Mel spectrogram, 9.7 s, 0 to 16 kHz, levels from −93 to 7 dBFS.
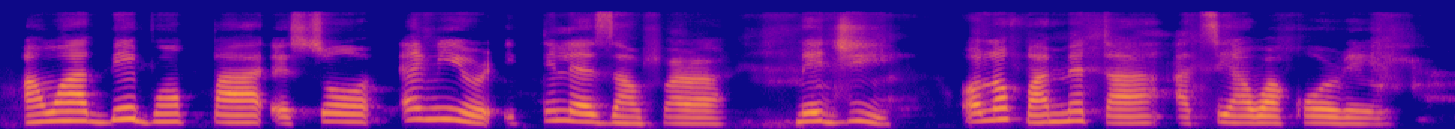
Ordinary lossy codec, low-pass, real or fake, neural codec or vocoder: MP3, 96 kbps; 10.8 kHz; fake; codec, 24 kHz, 1.2 kbps, DualCodec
